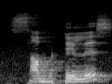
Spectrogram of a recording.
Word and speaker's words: subtilis: as bacillus certalis okay subtilis but b is silent we pronounce it as bacillus subtilis or b subtilis b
